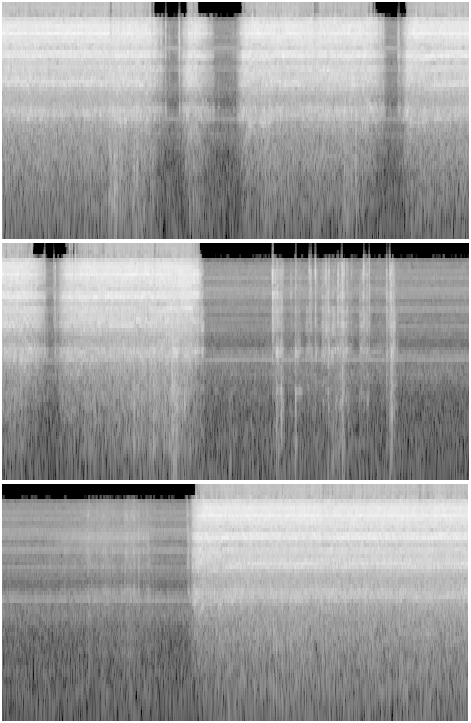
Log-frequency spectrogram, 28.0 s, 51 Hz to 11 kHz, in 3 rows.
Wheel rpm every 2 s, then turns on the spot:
230, 110, 120, 140, 160, 150, 150, 0, 0, 0, 10, 140, 230, 230.
20-22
